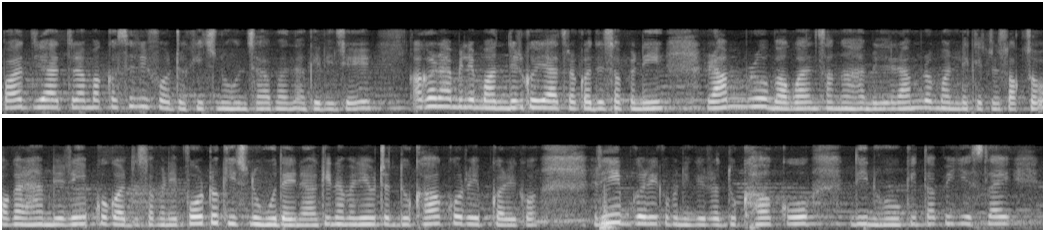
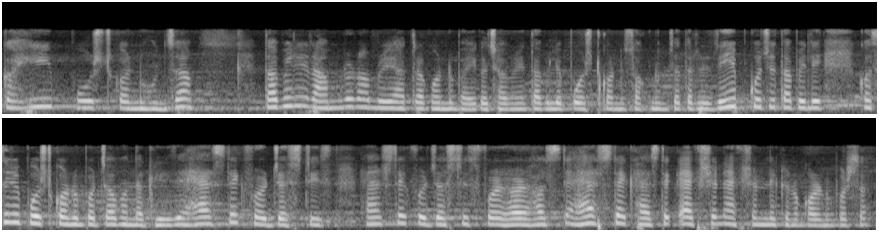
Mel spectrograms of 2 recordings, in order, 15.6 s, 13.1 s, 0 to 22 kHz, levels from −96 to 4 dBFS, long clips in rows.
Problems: constant background noise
